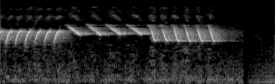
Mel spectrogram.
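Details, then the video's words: Canary song meant to stimulate males to sing: quick repeated chirping notes in rolling rhythmic trills that rise slightly, then fade into quiet. "صوت كناري مميز لتحفيز الذكر على التغريد"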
